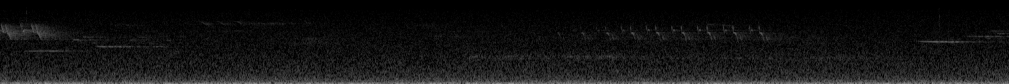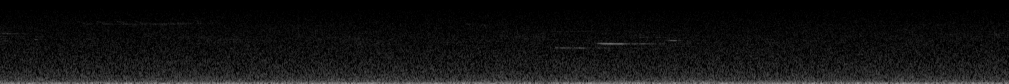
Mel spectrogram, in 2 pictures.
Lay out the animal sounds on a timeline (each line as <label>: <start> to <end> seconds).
Ovenbird (Seiurus aurocapilla): 0.0 to 0.5 seconds
Hermit Thrush (Catharus guttatus): 0.2 to 1.8 seconds
Black-capped Chickadee (Poecile atricapillus): 1.8 to 3.1 seconds
Ovenbird (Seiurus aurocapilla): 5.4 to 8.0 seconds
Hermit Thrush (Catharus guttatus): 9.1 to 10.3 seconds
Black-capped Chickadee (Poecile atricapillus): 10.6 to 12.3 seconds
Hermit Thrush (Catharus guttatus): 15.5 to 17.1 seconds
